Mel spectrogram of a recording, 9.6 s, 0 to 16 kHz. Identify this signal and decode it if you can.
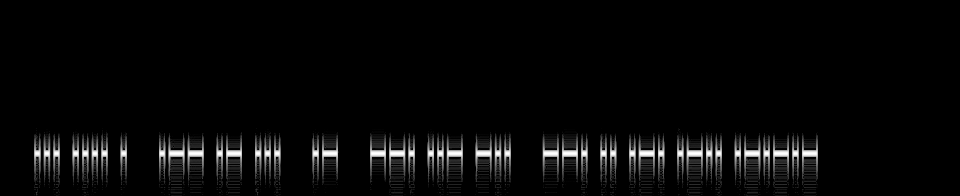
Morse code, heard as a keyed tone, about 25 wpm, 700 Hz. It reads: SHE WAS A GUD GIRL.
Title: Sentences from Top 400 Words and Abbreviations 25wpm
